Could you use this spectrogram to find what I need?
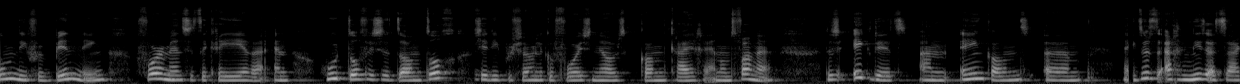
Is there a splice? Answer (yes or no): yes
